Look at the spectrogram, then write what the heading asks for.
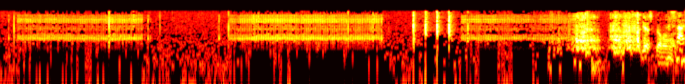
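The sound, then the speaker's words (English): A telephone call to Weber's apartment, placed from a phone booth in a coffee shop, rings over and over in long, steady bursts with pauses between, heard thinly as if through a receiver, with a few sharp clicks and rustling near the end; nobody picks up. “Well, I don't get any answer from Weber's apartment either.”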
